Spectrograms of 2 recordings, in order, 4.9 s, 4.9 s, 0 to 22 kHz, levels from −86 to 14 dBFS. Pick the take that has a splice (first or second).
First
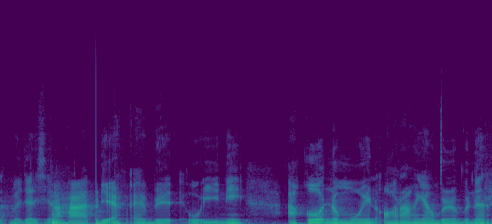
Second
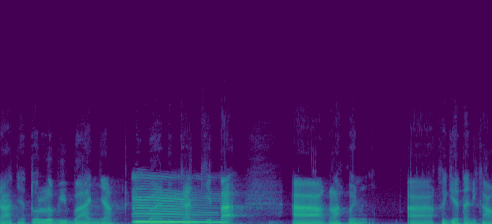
first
